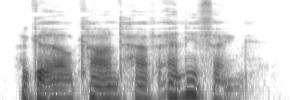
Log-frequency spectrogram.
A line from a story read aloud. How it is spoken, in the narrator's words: She more quietly added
